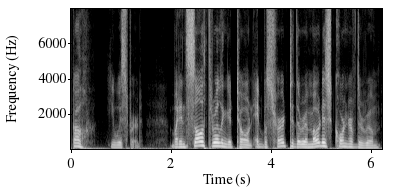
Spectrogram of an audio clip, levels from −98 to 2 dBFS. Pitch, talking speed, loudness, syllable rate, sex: 155 Hz, 185 wpm, -19 LUFS, 4.8 syllables/s, male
